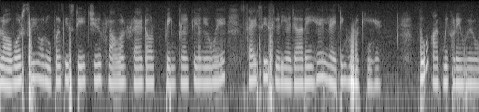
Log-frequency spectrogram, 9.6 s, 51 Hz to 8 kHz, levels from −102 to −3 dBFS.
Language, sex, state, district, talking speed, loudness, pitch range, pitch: Hindi, female, Odisha, Sambalpur, 180 wpm, -25 LUFS, 185-205 Hz, 195 Hz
